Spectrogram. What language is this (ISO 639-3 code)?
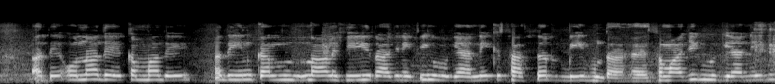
pan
